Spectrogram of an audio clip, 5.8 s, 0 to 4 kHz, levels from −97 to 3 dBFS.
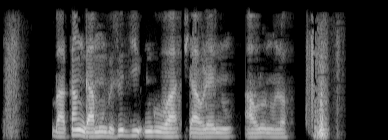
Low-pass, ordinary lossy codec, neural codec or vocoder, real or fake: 3.6 kHz; AAC, 16 kbps; none; real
